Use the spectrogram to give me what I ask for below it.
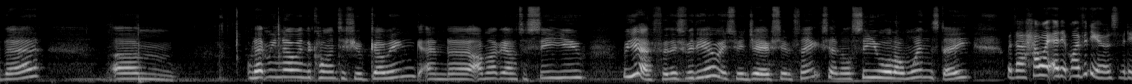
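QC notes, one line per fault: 10.05 to 11.33 s, section at the wrong speed: the last stretch runs 1.38 times fast, pitch up about five semitones, likely from being played against the wrong clock.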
